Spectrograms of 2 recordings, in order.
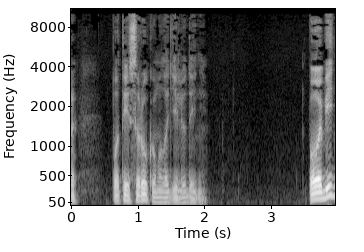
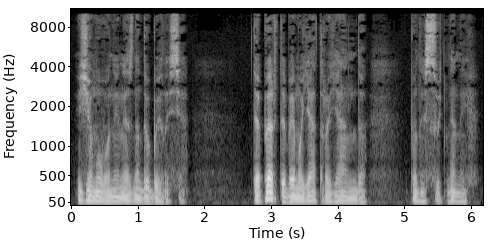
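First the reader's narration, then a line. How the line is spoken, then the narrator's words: Quiet tearful speech. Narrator (Ukrainian): пан Микола зі сльозами на очах тихо говорив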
